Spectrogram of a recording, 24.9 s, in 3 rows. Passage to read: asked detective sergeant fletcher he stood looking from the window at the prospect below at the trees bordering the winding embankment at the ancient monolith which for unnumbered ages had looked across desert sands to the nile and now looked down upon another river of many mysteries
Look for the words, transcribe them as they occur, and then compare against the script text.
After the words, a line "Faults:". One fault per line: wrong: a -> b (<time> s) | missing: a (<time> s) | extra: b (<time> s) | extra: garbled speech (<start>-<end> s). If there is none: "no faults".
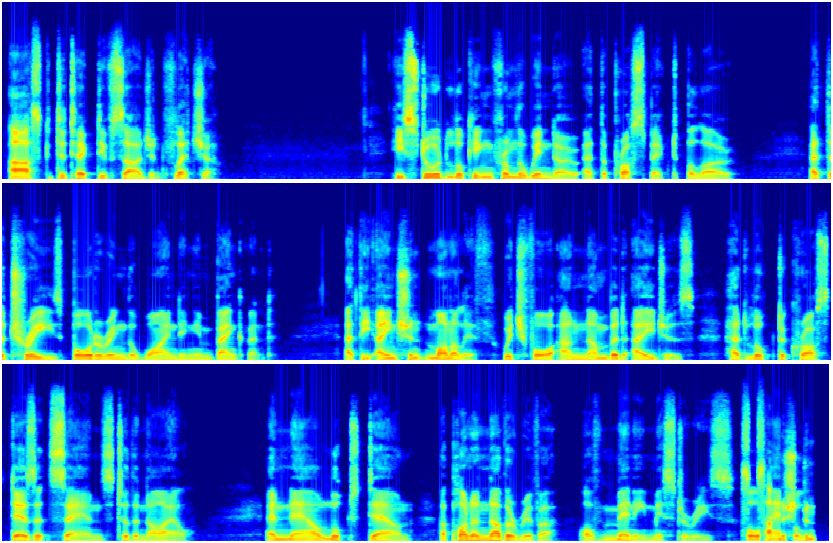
asked detective sergeant fletcher he stood looking from the window at the prospect below at the trees bordering the winding embankment at the ancient monolith which for unnumbered ages had looked across desert sands to the nile and now looked down upon another river of many mysteries [garbled]
Faults:
extra: garbled speech (24.0-24.7 s)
